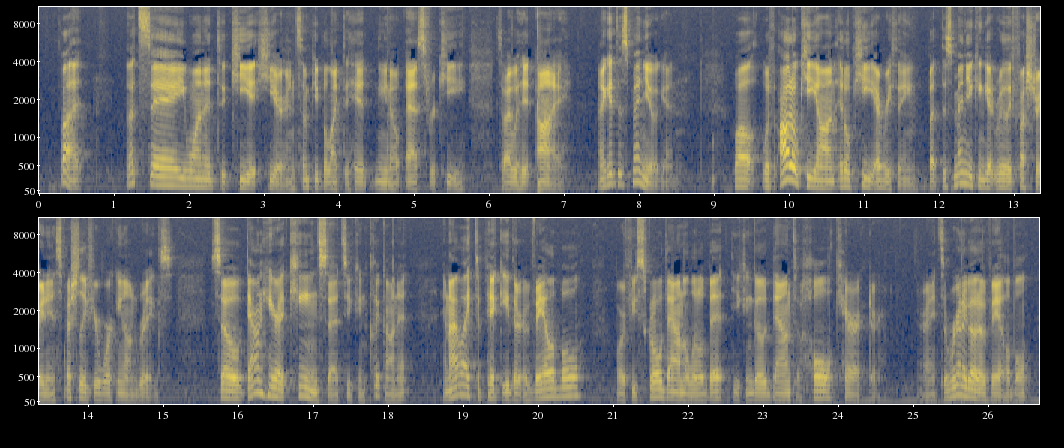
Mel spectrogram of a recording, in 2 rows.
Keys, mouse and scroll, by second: 0.0 alt+a, 1.4-26.6 drag.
